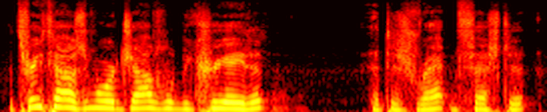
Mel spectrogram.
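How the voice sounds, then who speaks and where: A man's voice: sits high, a little slow, dark tone, no echo. A man hosting a solo news commentary, stuffed up, rambling and indignant, full of rhetorical questions. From Canada. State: stuffed-up nose. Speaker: host.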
